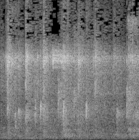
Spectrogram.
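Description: Squash rally: a quick run of sharp knocks as the ball is struck by rackets and hits the walls, with high squeaks of court shoes and footfalls on the wooden floor.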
